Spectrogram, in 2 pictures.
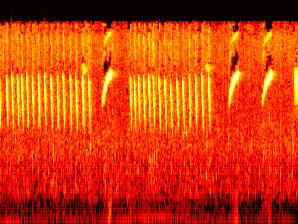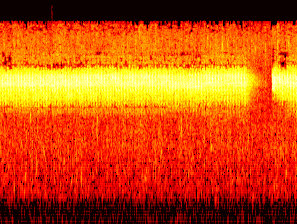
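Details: Sunbird song for training caged birds: fast high clicking trills and rising whistles, followed by a long unbroken buzzy trill lasting about five seconds.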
